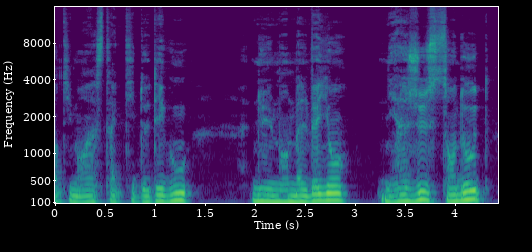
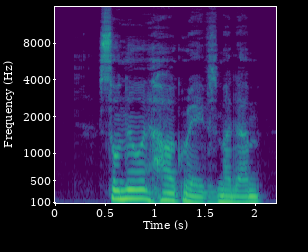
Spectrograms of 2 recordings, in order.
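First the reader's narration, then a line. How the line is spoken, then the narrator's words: Plain. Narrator (French): répondit l'entraîneur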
